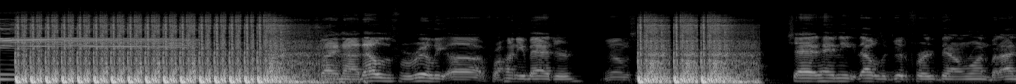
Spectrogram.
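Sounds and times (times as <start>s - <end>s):
rapid-fire gunshot sound effects: 0.0s - 3.7s, 6.4s - 7.7s
speech: 3.5s - 10.1s.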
